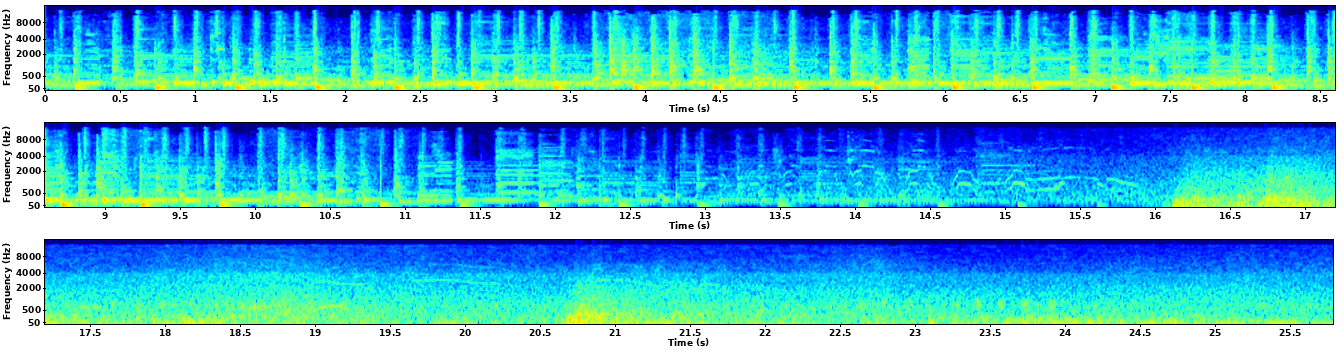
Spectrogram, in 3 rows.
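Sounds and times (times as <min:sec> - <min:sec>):
music: 0:00.0 - 0:15.5
loud waves of heavy sea swell surging and crashing: 0:00.0 - 0:25.7
strong wind roaring over heavy sea swell: 0:15.8 - 0:25.7.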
